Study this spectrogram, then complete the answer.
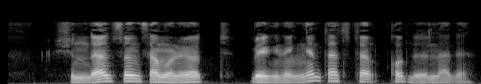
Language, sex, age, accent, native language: Uzbek, male, 18-24, Jizzax, Uzbek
